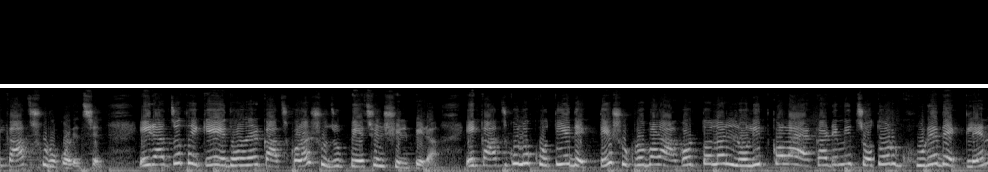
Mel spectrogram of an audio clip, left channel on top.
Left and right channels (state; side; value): silent; left; digital silence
